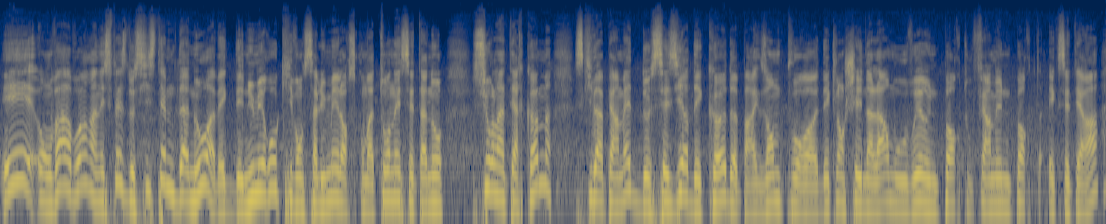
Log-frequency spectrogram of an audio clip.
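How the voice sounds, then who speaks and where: A man with a French accent presenting a tech product in an explanatory way, often pausing and correcting himself. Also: a little high, a little mellow. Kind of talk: semi-improvised product presentation to camera. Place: busy trade show hall. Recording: noisy trade show floor.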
